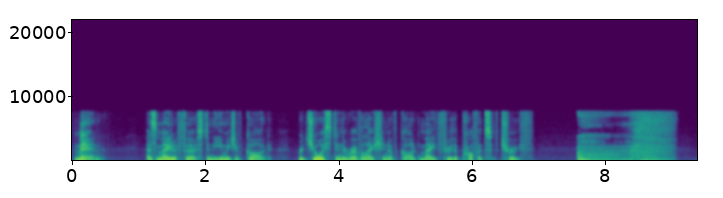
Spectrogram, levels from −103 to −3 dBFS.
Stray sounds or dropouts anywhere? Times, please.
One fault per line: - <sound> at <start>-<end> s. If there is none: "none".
- sigh at 7.6-9.1 s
